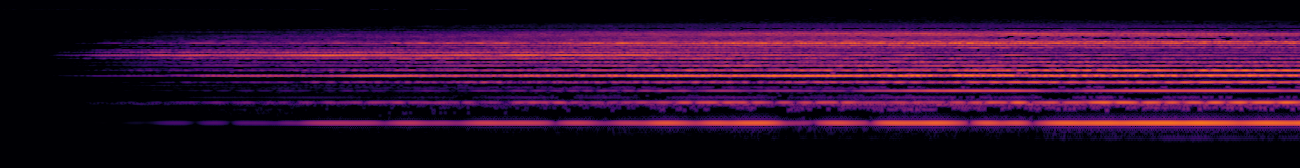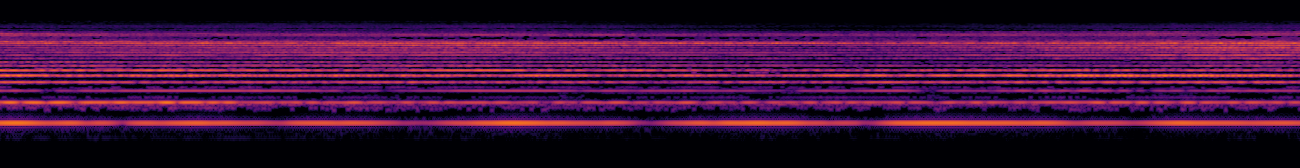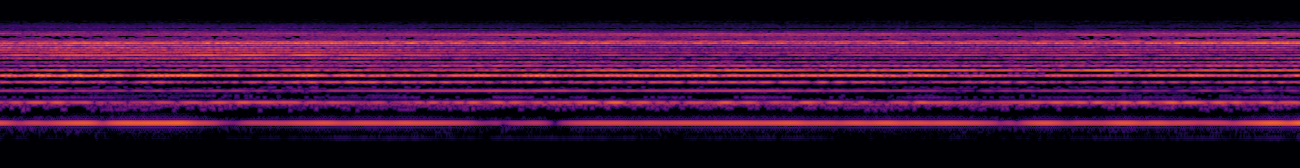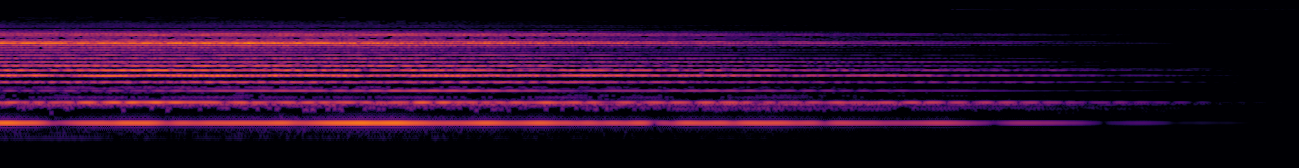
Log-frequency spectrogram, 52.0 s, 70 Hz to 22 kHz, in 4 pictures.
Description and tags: Pad 009 - Bending Hypnosis - E5
This sample is part of the “Pad 009 – Bending Hypnosis” sample pack. Metallic sweep pad. The pack consists of a set of samples which form a multisample to load into your favorite sampler. The key of the sample is in the name of the sample. These Pad multisamples are long samples that can be used without using any looping. They are in fact playable melodic drones. They were created using several audio processing techniques on diverse synth sounds: pitch shifting & bending, delays, reverbs and especially convolution.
